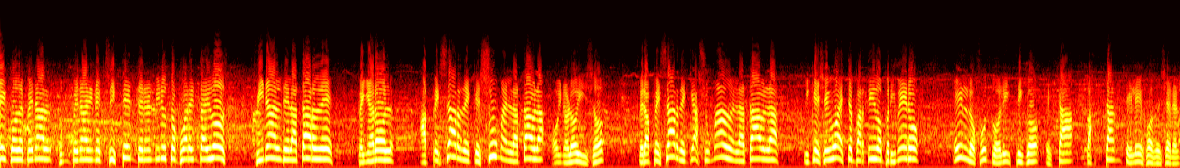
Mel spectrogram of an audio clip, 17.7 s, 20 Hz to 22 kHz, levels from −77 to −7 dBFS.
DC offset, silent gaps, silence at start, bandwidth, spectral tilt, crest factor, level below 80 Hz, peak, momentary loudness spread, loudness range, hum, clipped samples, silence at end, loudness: under 0.1%; none; 0 s; 7 kHz; -8.5 dB/octave; 12 dB; -48 dBFS; 0 dBFS; 8 LU; 3 LU; none; under 0.1%; 0 s; -12 LUFS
